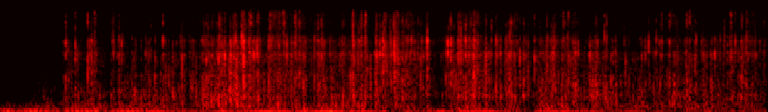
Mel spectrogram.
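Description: A white soft polyethylene mailer bag with a dark item inside is held in both hands, torn open at the top and crumpled by the fingers. Dense, bright crinkling and tearing run almost continuously after a quiet start, over a steady low hum.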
